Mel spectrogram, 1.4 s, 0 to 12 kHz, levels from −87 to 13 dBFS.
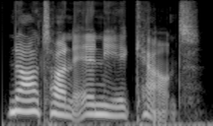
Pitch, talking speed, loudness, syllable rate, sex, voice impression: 230 Hz, 170 wpm, -17 LUFS, 4.7 syllables/s, female, feminine, adult-like, tensed, bright, clear, fluent, friendly, lively, light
